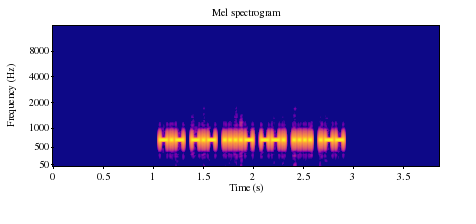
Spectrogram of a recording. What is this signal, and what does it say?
Morse code, heard as a keyed tone, about 45 wpm, 700 Hz. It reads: KK4GHW
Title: USA Call Signs - 6 Characters - 6x Character Spacing - 45wpm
